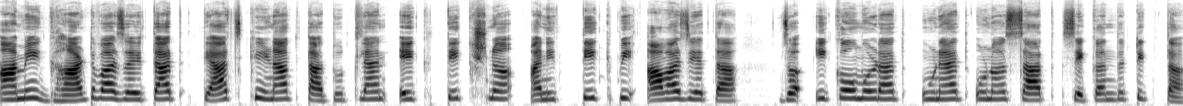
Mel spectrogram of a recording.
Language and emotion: Goan Konkani, neutral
